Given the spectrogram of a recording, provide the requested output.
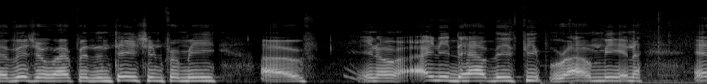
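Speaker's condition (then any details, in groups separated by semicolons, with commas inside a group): Cerebral palsy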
